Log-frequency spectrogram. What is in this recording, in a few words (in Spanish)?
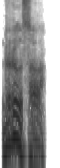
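"ruso", Spanish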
